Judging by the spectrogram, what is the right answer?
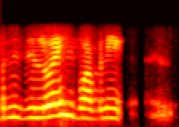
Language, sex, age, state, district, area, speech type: Assamese, female, 45-60, Assam, Charaideo, urban, conversation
